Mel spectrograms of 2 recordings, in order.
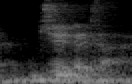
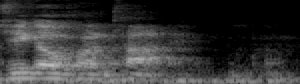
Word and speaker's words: jigo hontai: Spelled hontai, H-O-N-T-A-I, but that's J-I-G-O, and everybody, it's pronounced like jigatai, okay? It's spelled like jigo hontai, but jigatai, okay?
